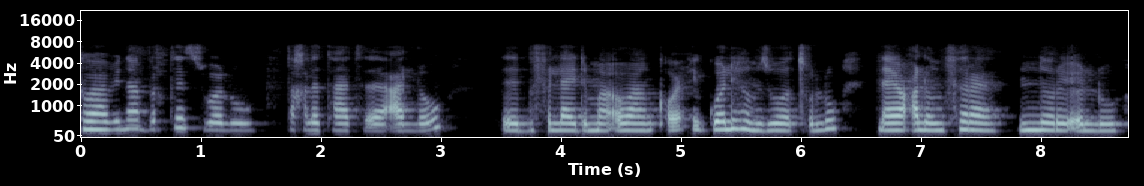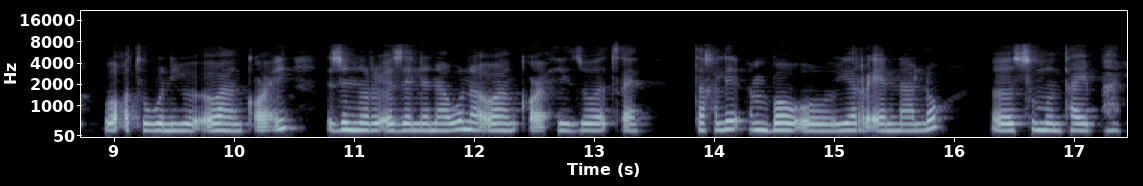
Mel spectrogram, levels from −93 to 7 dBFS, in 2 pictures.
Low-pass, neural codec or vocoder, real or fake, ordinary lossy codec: 7.2 kHz; none; real; AAC, 48 kbps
